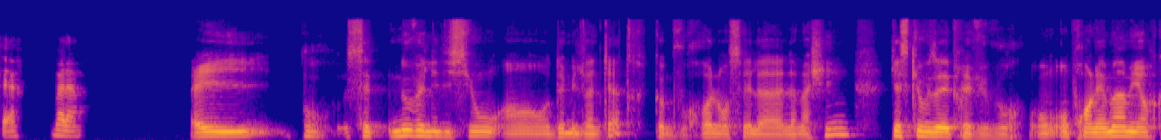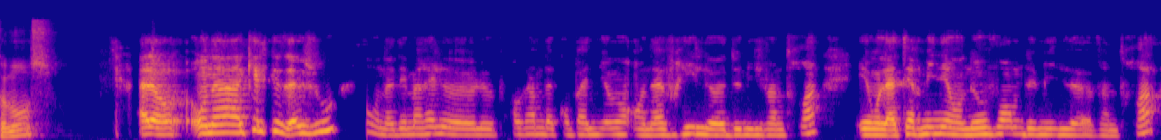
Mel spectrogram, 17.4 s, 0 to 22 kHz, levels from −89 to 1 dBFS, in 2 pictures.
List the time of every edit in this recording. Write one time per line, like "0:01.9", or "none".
0:11.5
